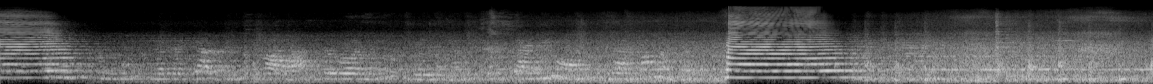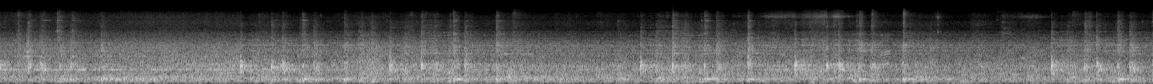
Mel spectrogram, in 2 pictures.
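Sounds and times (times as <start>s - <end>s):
train rumble: 0.0s - 23.0s
wheels clicking over rail joints: 17.7s - 23.0s.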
